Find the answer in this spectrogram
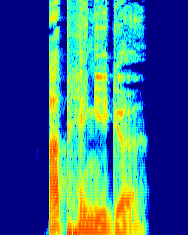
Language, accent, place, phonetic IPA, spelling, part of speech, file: German, Germany, Berlin, [ˈapˌhɛŋɪɡə], abhängige, adjective, De-abhängige.ogg
- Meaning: inflection of abhängig: 1. strong/mixed nominative/accusative feminine singular 2. strong nominative/accusative plural 3. weak nominative all-gender singular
